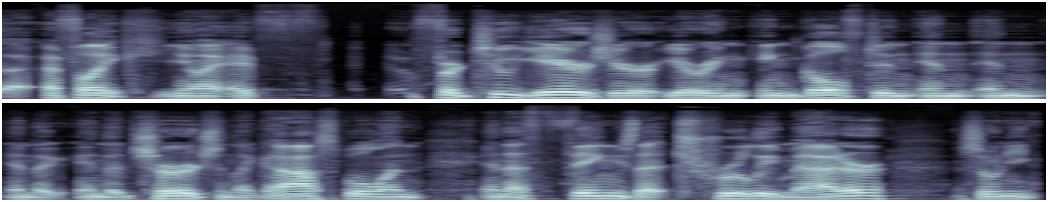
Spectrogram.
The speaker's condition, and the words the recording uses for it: Stuttering. I've been to, you know, to speech therapists, and they've kind of helped me a little bit.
